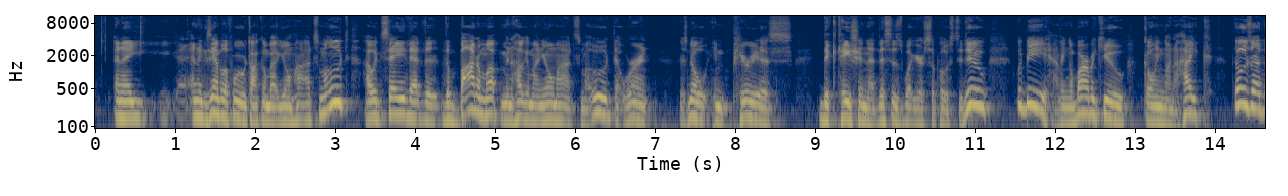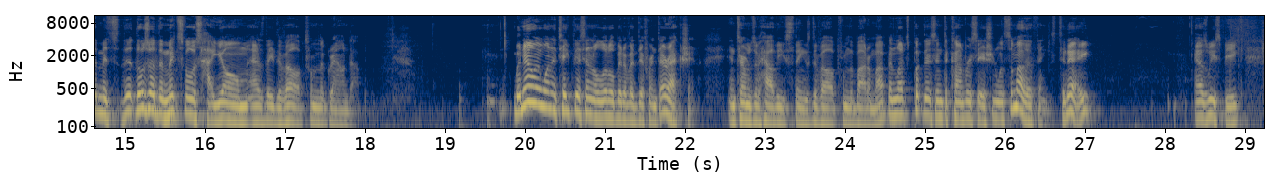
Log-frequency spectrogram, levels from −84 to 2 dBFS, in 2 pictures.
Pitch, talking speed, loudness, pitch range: 135 Hz, 205 wpm, -26 LUFS, 120-165 Hz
